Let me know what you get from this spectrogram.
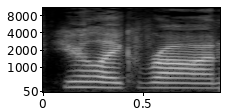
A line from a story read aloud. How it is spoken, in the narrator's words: she sighed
